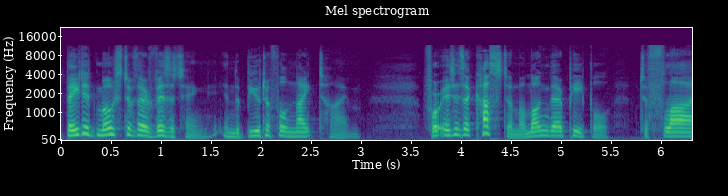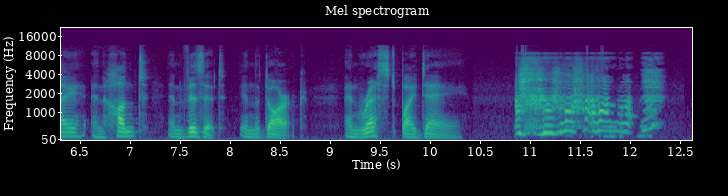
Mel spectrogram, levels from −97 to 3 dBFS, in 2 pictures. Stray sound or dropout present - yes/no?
yes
